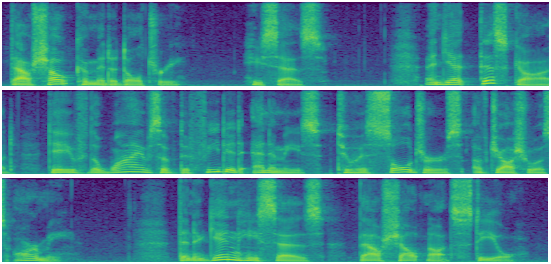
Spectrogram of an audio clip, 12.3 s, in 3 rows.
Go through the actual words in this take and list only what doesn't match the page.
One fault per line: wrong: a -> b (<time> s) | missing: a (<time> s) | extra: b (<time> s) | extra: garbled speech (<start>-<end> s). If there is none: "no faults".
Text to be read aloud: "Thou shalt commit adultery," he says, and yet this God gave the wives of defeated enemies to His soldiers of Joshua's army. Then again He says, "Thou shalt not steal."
no faults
